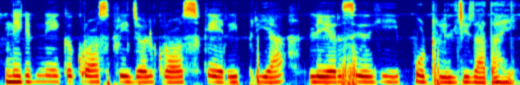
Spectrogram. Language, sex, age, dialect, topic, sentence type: Marathi, female, 25-30, Standard Marathi, agriculture, statement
